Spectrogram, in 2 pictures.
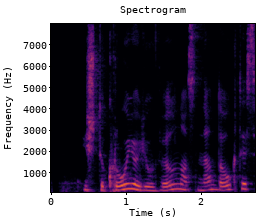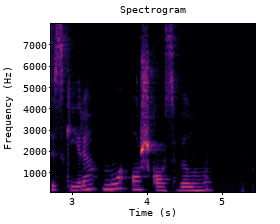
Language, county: Lithuanian, Kaunas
